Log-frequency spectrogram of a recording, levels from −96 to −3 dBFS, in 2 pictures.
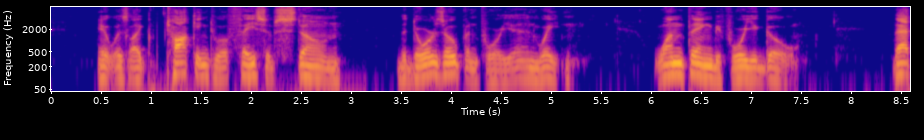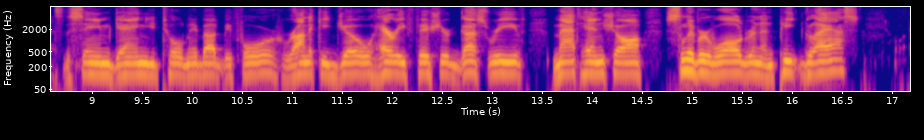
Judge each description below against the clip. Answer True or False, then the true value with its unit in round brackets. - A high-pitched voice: False (120 Hz)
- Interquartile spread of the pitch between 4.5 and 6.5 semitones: False (4.0 semitones)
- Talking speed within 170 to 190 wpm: False (150 wpm)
